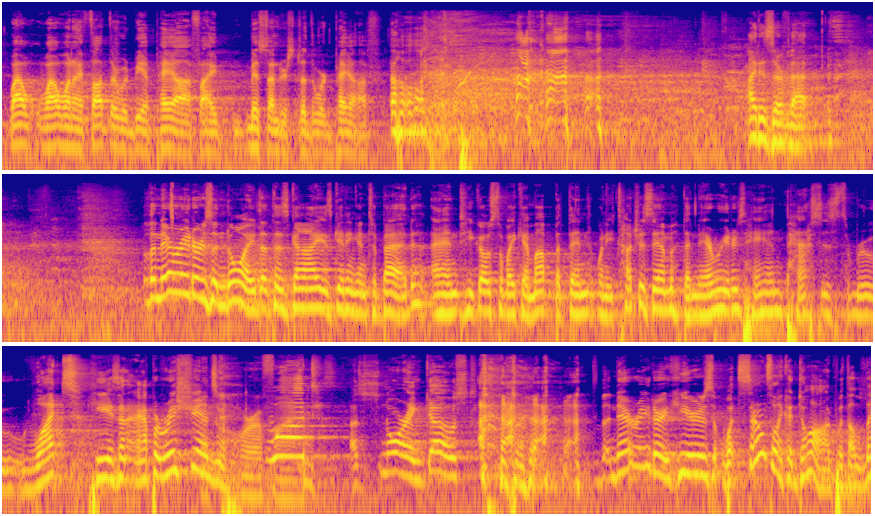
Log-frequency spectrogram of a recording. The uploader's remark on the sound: Live in Providence!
